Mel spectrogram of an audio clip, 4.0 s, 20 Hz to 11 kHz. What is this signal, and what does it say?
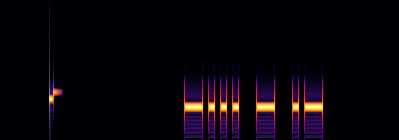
Morse code, heard as a keyed tone, about 20 wpm, 700 Hz. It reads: BTA
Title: All Cut Numbers - 3-Digit 20wpm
